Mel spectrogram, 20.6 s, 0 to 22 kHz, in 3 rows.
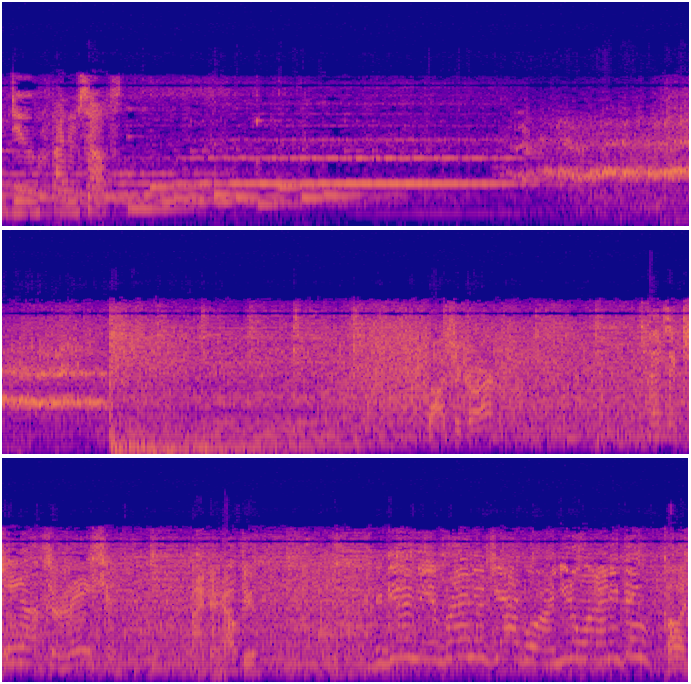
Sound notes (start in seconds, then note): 5.1 car tires squealing, crash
